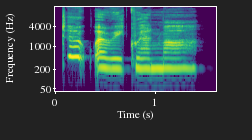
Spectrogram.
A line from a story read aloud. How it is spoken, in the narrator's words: said Hush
